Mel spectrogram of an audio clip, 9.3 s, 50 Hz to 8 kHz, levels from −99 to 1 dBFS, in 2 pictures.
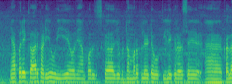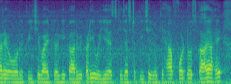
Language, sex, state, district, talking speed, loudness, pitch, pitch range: Hindi, male, Bihar, Jamui, 265 wpm, -17 LUFS, 130 Hz, 125-135 Hz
